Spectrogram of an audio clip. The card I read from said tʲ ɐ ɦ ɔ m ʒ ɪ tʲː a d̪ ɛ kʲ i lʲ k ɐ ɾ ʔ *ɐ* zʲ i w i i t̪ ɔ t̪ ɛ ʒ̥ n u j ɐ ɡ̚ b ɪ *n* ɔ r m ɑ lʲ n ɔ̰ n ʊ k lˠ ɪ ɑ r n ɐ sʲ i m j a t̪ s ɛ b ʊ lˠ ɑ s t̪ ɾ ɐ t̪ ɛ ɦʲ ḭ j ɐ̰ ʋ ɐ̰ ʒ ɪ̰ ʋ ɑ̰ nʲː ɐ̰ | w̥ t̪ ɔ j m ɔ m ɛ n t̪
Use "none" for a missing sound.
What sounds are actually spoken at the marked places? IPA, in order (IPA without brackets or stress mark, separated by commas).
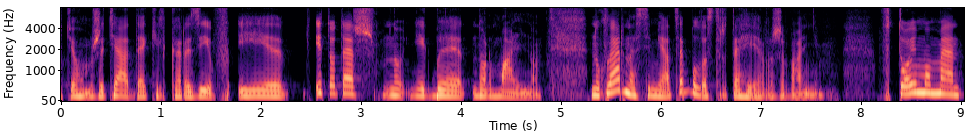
ɐ, n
